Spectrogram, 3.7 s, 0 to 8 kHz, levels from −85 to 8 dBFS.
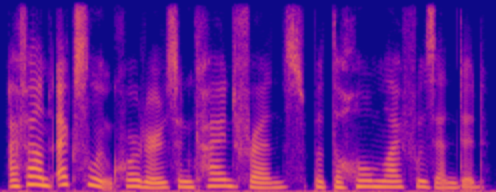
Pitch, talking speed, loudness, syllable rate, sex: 240 Hz, 210 wpm, -19 LUFS, 4.9 syllables/s, female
